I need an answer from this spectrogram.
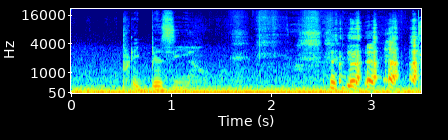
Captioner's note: group laughter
